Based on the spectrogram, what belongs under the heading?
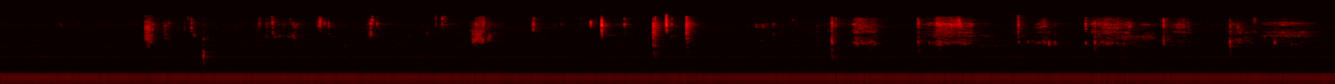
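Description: Faint eating sounds of instant ramen-and-rice: many short mouth clicks and smacks of chewing, with longer scraping, rustling noises in the second half as a utensil works in the paper cup.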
